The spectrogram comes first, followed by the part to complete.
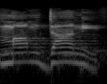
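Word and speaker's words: Mamdani: The name is M Donnie. M A M D A N I. You should learn how to say it.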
